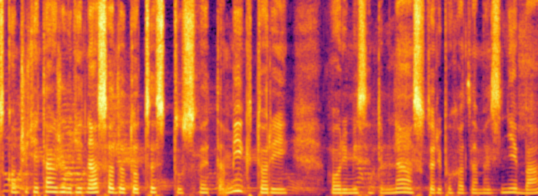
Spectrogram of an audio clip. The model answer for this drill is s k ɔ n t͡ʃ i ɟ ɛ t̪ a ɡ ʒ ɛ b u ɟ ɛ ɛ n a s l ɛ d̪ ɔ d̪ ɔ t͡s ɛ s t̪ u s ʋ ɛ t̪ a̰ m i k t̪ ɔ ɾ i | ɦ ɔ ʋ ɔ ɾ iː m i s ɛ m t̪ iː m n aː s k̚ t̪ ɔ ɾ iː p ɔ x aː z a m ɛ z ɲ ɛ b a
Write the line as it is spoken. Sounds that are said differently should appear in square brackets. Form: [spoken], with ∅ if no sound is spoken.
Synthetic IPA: s k ɔ n t͡ʃ i [c] ɛ t̪ a ɡ ʒ ɛ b u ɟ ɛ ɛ n a s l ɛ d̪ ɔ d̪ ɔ t͡s ɛ s t̪ u s ʋ ɛ t̪ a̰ m i k t̪ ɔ ɾ [iː] | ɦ ɔ ʋ ɔ ɾ iː m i s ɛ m t̪ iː m n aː s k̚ t̪ ɔ ɾ iː p ɔ x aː [d͡z] a m ɛ z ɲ ɛ b a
